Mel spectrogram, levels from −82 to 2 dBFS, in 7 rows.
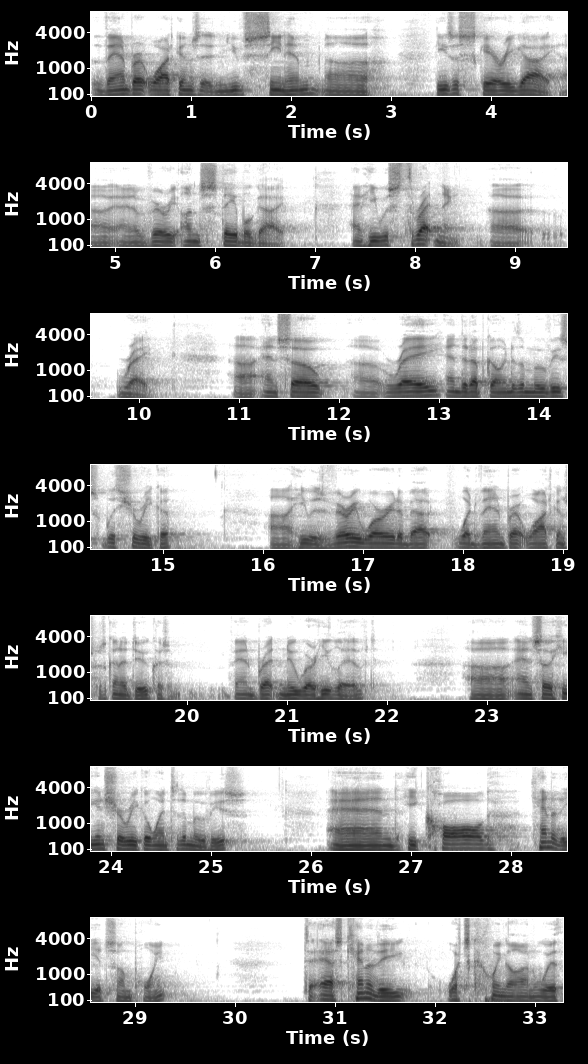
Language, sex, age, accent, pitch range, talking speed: English, male, 50-69, American, 90-110 Hz, 145 wpm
